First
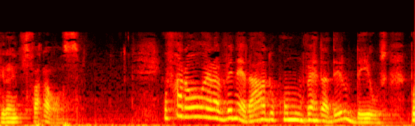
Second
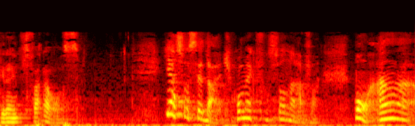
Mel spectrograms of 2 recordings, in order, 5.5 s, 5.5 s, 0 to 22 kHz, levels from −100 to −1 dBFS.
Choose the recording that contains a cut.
first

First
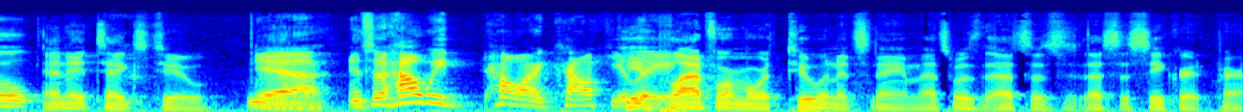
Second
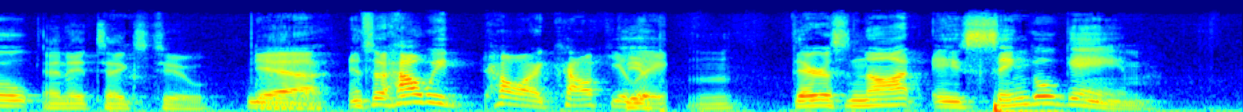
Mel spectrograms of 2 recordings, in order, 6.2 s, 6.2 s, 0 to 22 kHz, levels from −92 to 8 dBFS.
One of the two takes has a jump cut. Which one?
second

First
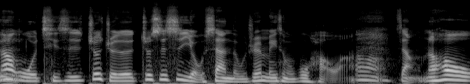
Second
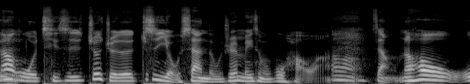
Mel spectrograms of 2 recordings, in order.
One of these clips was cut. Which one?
second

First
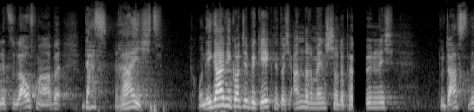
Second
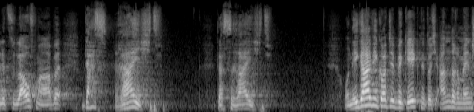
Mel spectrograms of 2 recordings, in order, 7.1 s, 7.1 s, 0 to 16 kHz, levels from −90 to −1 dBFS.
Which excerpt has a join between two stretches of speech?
first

